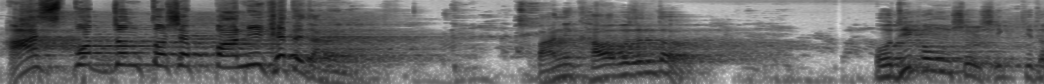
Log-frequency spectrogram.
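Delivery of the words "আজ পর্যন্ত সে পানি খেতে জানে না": high, slow scornful jab; mocking outrage. Real, not acted. (উঁচু গলায় ধীর বিদ্রূপ)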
